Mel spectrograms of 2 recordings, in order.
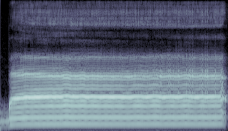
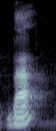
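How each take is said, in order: First: The vowel is held for six counts. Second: The vowel is held for one short count. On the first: "six fois plus long" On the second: "La première, comme on dit"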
